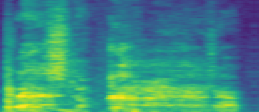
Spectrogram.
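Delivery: a frustrated whisper under the breath; whispered to himself. Real, not acted. Man fighting a tight bolt, whispering in frustration. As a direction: hiss it quietly at the stuck bolt.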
